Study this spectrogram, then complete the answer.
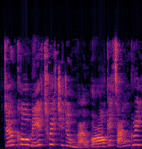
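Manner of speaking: very high, loud, indignant squawk; high-pitched monster losing its temper; fuming monster. Acted. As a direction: fume in a high character voice. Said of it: "fumed the first monster".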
